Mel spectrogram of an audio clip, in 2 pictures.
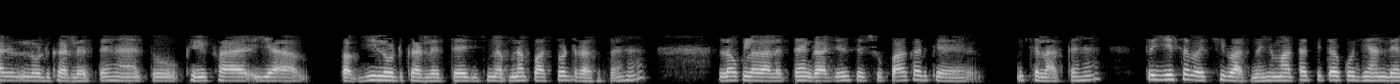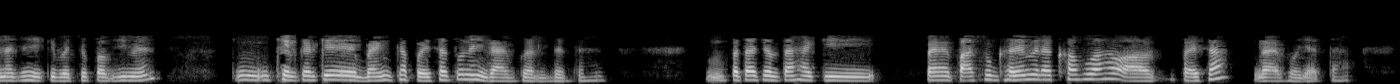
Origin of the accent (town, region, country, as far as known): Bishnupur, Bihar, India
